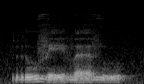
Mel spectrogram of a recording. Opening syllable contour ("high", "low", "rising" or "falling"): rising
